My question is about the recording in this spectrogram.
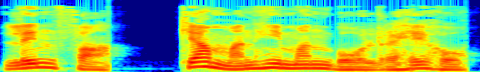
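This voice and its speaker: A man's voice: fairly low pitch, sing-song, a little slow, breathy edge, no echo, heavily acted. A man voicing a loyal, cautious young disciple in a dubbed fantasy drama, earnest in tone. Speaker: sect disciple.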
